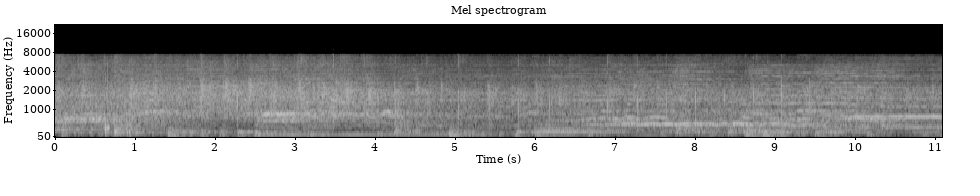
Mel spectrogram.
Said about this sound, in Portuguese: E em gratidão ao Senhor pela vida que Ele te deu, aplauda ao Senhor, aplauda o único que é digno. Em gratidão a Ele, em gratidão.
